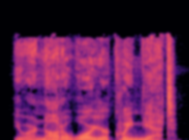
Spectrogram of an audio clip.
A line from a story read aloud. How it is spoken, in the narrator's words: he said gruffly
